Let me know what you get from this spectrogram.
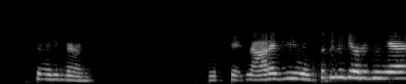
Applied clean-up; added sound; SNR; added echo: neural mask model DeepFilterNet 3.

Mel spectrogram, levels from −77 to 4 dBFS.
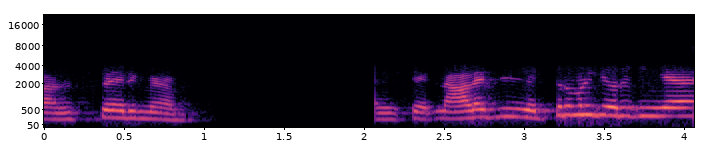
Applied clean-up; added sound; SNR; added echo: none; none; none; none.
